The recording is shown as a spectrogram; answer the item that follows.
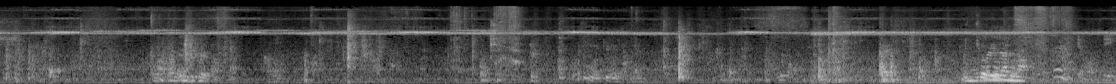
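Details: Bell crickets at a disability support facility in Bando, Ootsu, Naruto, Japan, at peak shipping season, packed in cases with soil, moss and carrot. They give a continuous high ringing trill that swells every second or two, over clattering handling sounds.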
